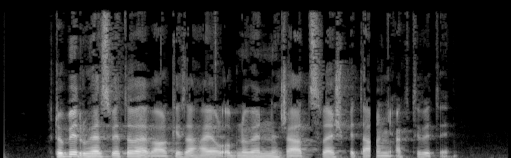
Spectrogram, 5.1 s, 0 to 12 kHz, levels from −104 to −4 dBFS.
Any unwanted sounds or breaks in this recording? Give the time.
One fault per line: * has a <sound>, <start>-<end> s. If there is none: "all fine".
* has a dropout, 3.7-3.8 s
